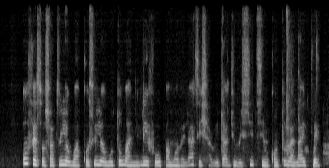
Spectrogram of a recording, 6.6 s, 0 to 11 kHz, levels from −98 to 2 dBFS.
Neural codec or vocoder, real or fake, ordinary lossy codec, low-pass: vocoder, 22.05 kHz, 80 mel bands, HiFi-GAN; fake; none; none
